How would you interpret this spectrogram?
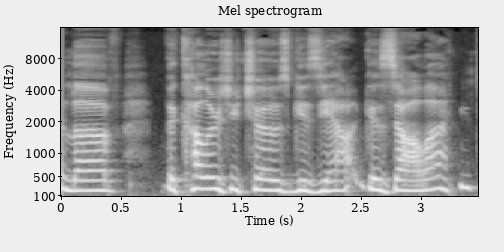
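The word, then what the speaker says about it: Giesala: Gizala, G-I-E-S-A-L-A, Gizala, I believe is how I pronounce it.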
